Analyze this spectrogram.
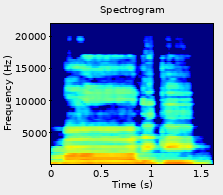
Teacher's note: এখানে প্রথম শব্দটা দেখেন, মিম খারা সবর মা, লামসের লি, মালি, কাফসের কি, মালিকি। এখানে মিম হরফে আপনাকে টেনে পড়তে হবে, এখানে লাম বা কাফ হরফে কোনো টান হবে না। এখানে যে টানটা হবে সেটা হবে মিম হরফের উপর।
